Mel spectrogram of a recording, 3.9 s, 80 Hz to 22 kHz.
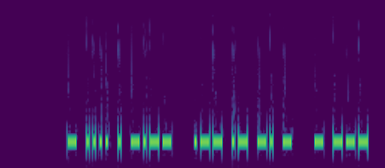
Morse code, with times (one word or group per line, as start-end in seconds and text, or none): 0.7-1.7 THEY
1.9-2.9 WANT
3.1-3.7 TO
